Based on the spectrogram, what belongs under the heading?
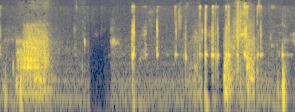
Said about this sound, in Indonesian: Nih, gue tulis eh gue ngetik.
